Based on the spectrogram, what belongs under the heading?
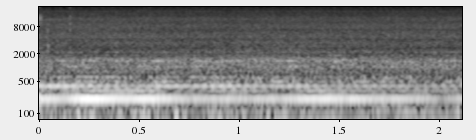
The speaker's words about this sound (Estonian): on vee keetmise hääl.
